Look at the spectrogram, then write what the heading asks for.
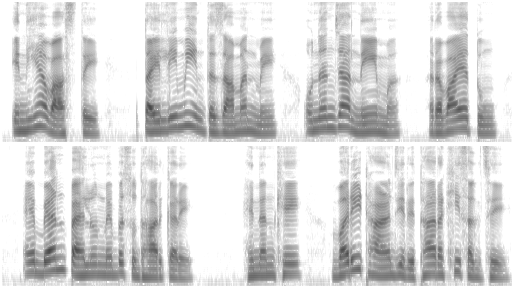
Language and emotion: Sindhi, neutral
